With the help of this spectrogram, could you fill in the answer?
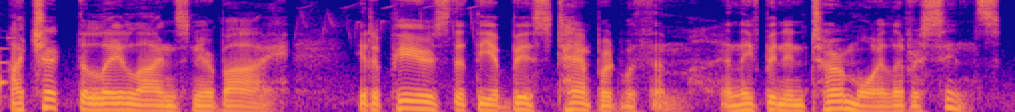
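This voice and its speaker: An actor playing a grave, composed knightly guide in a video game, measured and solemn as he explains. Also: fairly low pitch, animated. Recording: faint ambient noise behind.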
